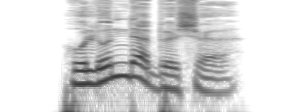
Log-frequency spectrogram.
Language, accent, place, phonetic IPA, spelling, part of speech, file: German, Germany, Berlin, [hoˈlʊndɐˌbʏʃə], Holunderbüsche, noun, De-Holunderbüsche.ogg
- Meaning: nominative/accusative/genitive plural of Holunderbusch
